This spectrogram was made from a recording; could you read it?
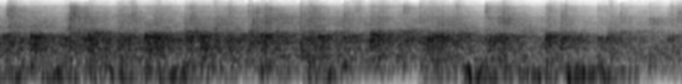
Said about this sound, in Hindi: और भी जोरदार करते ध्वनि से इस पे ताली मारनी चाहिए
